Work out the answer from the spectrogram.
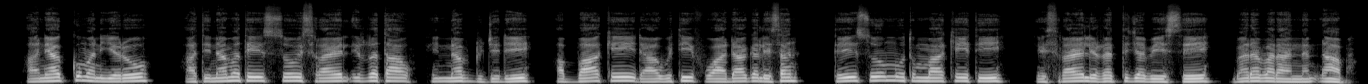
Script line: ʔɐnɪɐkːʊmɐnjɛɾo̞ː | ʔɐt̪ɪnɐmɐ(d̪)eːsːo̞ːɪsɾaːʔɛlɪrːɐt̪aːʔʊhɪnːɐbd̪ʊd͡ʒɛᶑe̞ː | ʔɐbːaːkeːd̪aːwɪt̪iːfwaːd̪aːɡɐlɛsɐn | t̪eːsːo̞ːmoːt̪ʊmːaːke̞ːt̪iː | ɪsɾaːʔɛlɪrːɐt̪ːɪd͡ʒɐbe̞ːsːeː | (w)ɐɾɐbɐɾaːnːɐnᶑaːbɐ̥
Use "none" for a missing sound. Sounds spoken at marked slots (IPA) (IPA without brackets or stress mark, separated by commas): t̪, b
